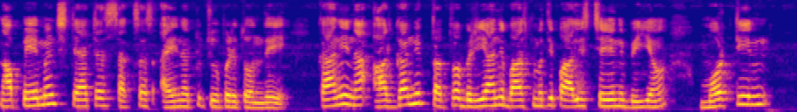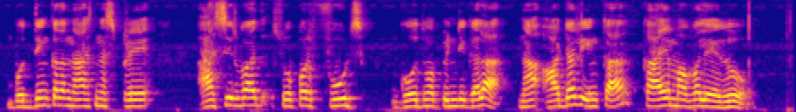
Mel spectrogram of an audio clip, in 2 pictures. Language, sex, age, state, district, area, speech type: Telugu, male, 30-45, Andhra Pradesh, Vizianagaram, urban, read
